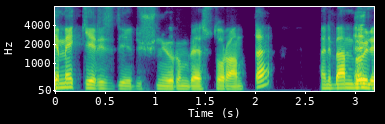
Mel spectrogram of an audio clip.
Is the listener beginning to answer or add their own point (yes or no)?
yes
